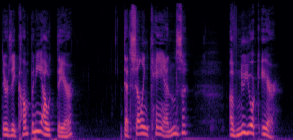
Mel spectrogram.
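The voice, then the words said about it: Deliberately slow, emphatic speech. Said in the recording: “I'm going to say that slowly.”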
